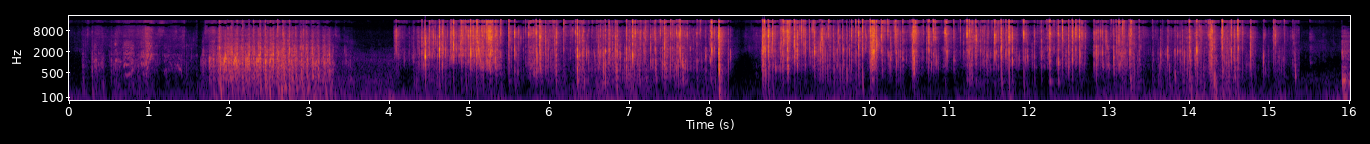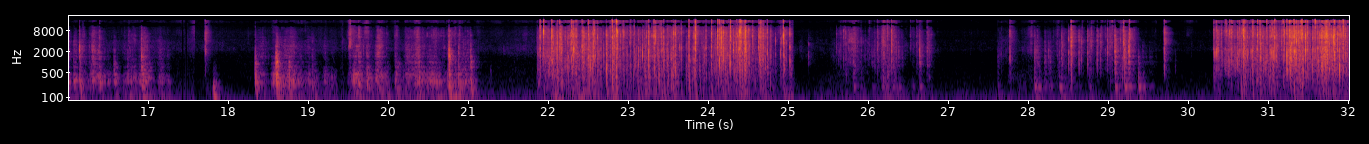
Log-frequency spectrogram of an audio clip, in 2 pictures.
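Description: Plastic snack packets crinkling and tearing open, in several long stretches with pauses between. Between them come light clicks as sandwich cookies and sweets are set into a wooden platter.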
